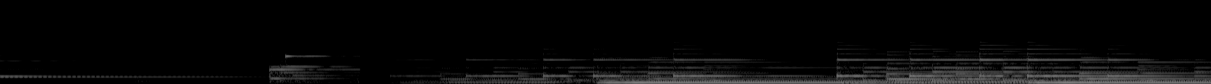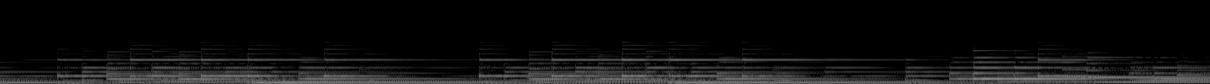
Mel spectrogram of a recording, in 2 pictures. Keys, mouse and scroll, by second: 0.6-1.7 middle drag, 1.7 click, 3.7-4.2 drag, 4.5-5.2 drag, 5.3-6.0 drag, 6.7-7.3 drag, 8.7 click, 10.2 click, 13.0 click, 17.9 click, 19.9 click, 23.1 click, 23.8 click.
